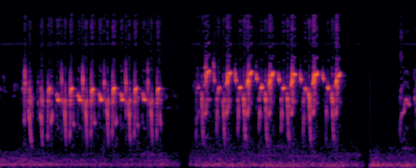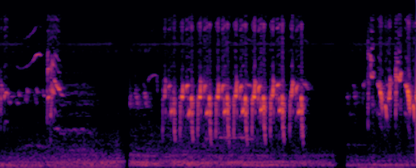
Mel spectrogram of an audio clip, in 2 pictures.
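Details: Chattering ropel song of a sooty-headed bulbul, used as a lure to make rival birds reply. Dense bursts of quick buzzy notes last two to three seconds each. Short gaps separate them, with a few sliding whistles in between. Low background hum.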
